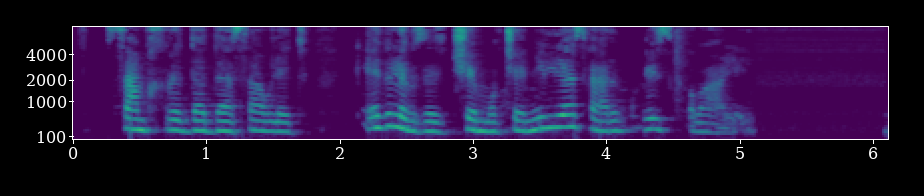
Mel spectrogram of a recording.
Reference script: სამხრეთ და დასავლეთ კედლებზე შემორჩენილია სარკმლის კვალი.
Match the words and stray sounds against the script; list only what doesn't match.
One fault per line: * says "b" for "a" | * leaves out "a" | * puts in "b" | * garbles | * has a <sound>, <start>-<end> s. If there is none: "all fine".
all fine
